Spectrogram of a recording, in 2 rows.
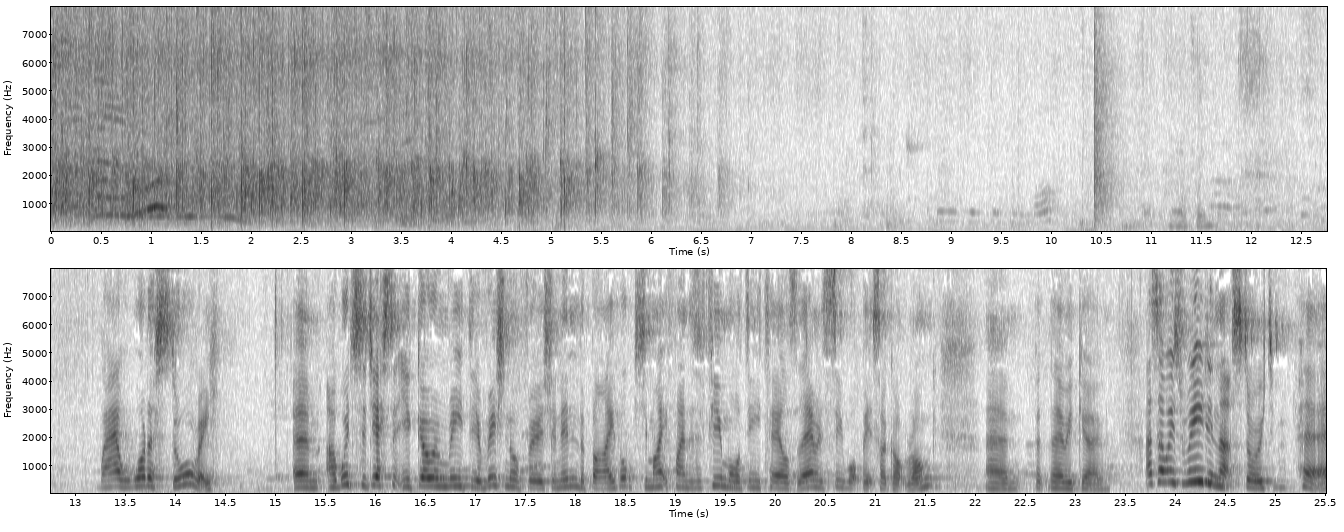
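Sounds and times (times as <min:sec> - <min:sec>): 
audience applause: 0:00.0 - 0:07.0
speech: 0:13.5 - 0:14.5, 0:15.2 - 0:25.4.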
